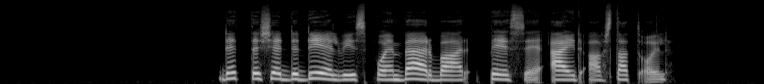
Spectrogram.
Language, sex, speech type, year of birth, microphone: Norwegian, female, read, 1987, Shure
